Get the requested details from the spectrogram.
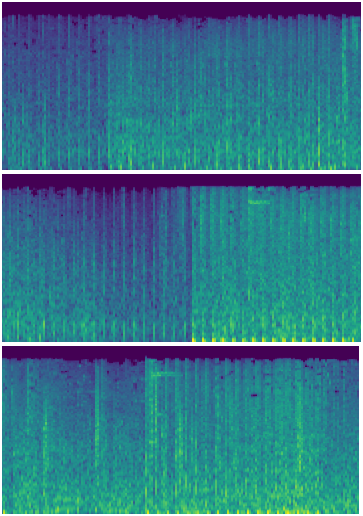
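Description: A rifle fires in rapid, rattling bursts.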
